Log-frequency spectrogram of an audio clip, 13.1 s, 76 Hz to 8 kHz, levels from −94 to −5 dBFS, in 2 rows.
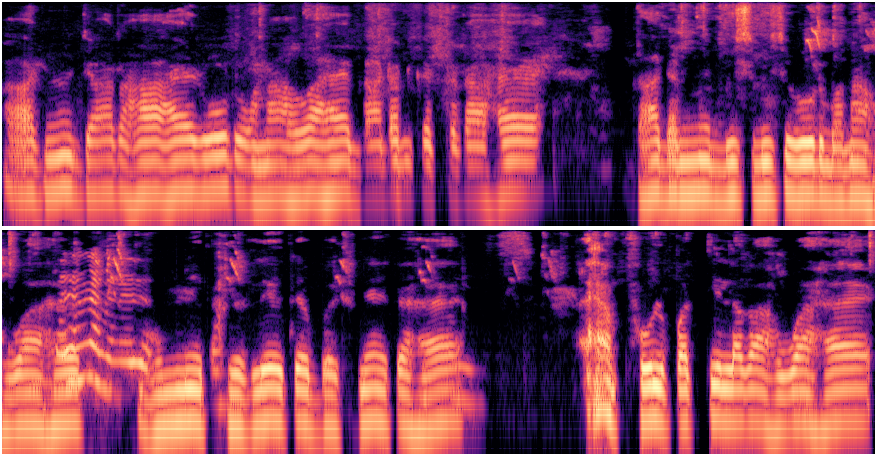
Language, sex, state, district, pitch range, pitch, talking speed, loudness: Hindi, male, Bihar, Jamui, 140-150 Hz, 145 Hz, 135 wpm, -18 LUFS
